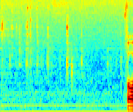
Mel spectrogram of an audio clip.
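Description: Faint, scattered light clicks and taps of hands handling a plastic siren housing and its wires, over a steady low hum.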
